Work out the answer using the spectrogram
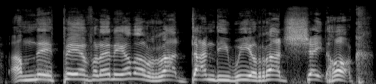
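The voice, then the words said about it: Poor put-on Scottish accent. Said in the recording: “My Scottish accent is terrible.”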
